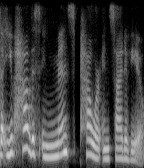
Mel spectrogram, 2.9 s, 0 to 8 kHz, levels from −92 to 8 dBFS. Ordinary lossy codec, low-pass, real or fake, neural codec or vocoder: Opus, 24 kbps; 7.2 kHz; fake; codec, 24 kHz, 0.9 kbps, DualCodec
